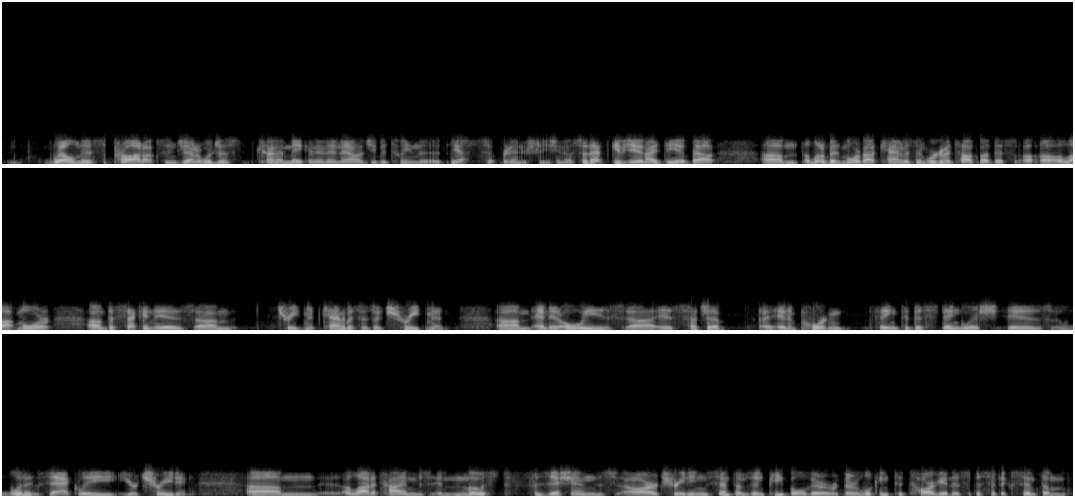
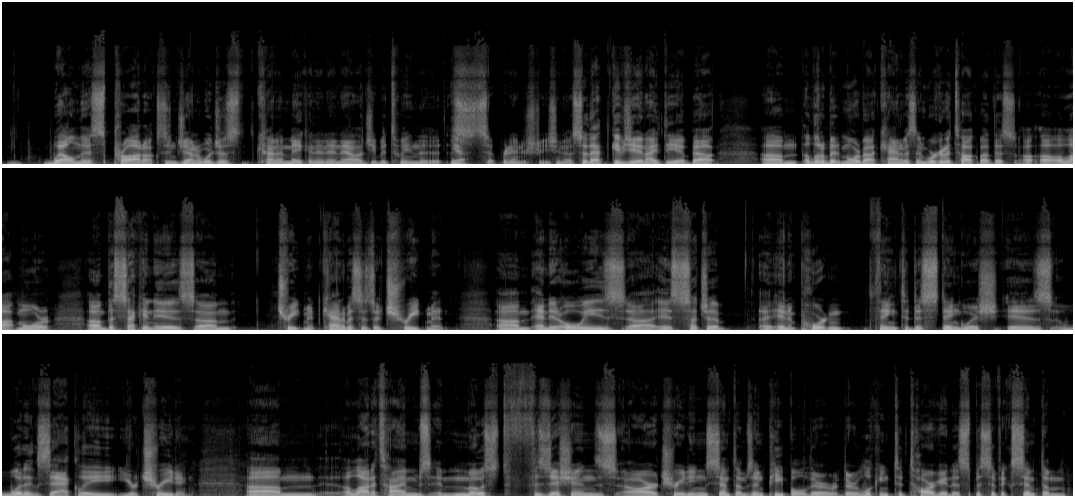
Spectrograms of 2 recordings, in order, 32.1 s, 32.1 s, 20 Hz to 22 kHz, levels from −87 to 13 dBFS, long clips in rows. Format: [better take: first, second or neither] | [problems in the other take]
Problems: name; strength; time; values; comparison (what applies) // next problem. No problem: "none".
second | phone-call audio; nothing above 3 kHz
